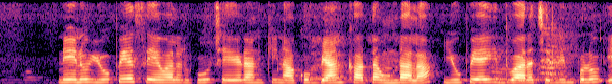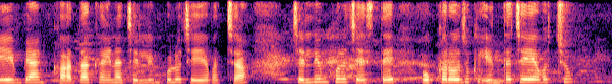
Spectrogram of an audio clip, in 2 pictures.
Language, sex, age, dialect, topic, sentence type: Telugu, female, 18-24, Telangana, banking, question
